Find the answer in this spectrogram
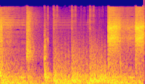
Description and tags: Loops and Such made from the Stickman DiSSorted Kit, taken into battery and arranged..... or. deranged?
beat, stickman, heavy, ni, distorted, like, harsh, remixes, metal, drums, treated, processed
